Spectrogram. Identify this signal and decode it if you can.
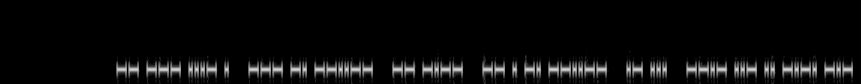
Morse code, heard as a keyed tone, about 40 wpm, 700 Hz. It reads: MOVE ON, MY MEN, AS QUICK
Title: Sentences from Top 500 Words and Abbreviations 40wpm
